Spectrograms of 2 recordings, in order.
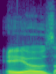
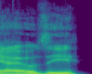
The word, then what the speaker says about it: AIOZ: AI, well, people say AOs. I just say AIOZ. Like it's kind of always been.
